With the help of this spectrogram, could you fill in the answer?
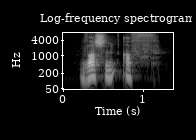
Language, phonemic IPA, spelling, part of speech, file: Dutch, /ˈwɑsə(n) ˈɑf/, wassen af, verb, Nl-wassen af.ogg
- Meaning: inflection of afwassen: 1. plural present indicative 2. plural present subjunctive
